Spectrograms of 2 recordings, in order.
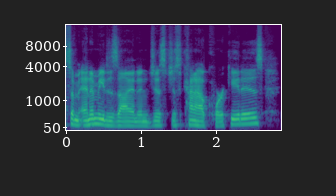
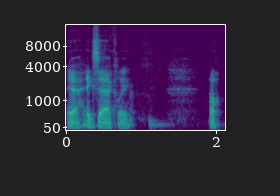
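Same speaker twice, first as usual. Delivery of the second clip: ordinary talk, nothing marked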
